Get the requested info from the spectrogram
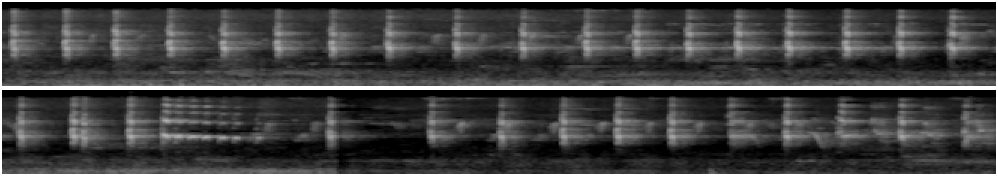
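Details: Repeated high chip squeaks from a squirrel in a neem tree, roughly three per second and very regular. A short pause and a quieter stretch follow before the chipping resumes against a hushed background.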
